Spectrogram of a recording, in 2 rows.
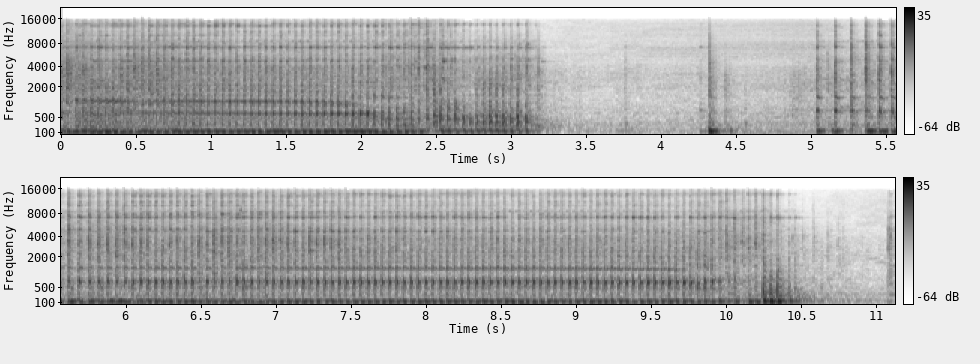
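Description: Milwaukee MX Fuel 72-volt cordless breaker hammering its chisel into a concrete slab. It runs in two bursts, stops for about two seconds around three seconds in, then hammers again for about five seconds.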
